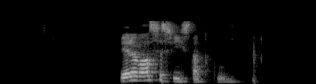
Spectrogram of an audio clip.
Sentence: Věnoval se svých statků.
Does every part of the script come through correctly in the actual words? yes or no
yes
